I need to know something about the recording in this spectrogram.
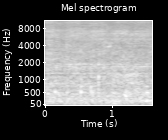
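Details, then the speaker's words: Old gas-conversion boiler (formerly oil) refilling; the feeder is doubtful. Steady sharp hiss of air escaping the bleed valve with faint water gurgles until water arrives; normal venting. "Letting the air out. You can see it. Just letting the air out. Here comes the water."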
